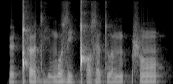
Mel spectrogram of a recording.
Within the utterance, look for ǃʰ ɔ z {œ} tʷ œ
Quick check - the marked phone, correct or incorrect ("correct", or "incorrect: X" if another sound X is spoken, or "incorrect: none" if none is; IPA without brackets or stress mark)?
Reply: incorrect: æ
